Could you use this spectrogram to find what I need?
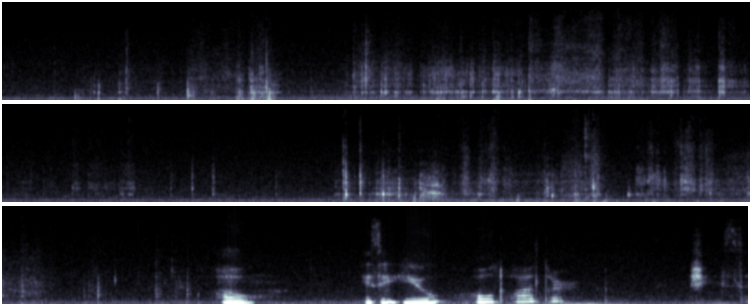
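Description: A young woman whispers softly, very close to the microphone.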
